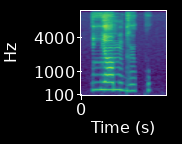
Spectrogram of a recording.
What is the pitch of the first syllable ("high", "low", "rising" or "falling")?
high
